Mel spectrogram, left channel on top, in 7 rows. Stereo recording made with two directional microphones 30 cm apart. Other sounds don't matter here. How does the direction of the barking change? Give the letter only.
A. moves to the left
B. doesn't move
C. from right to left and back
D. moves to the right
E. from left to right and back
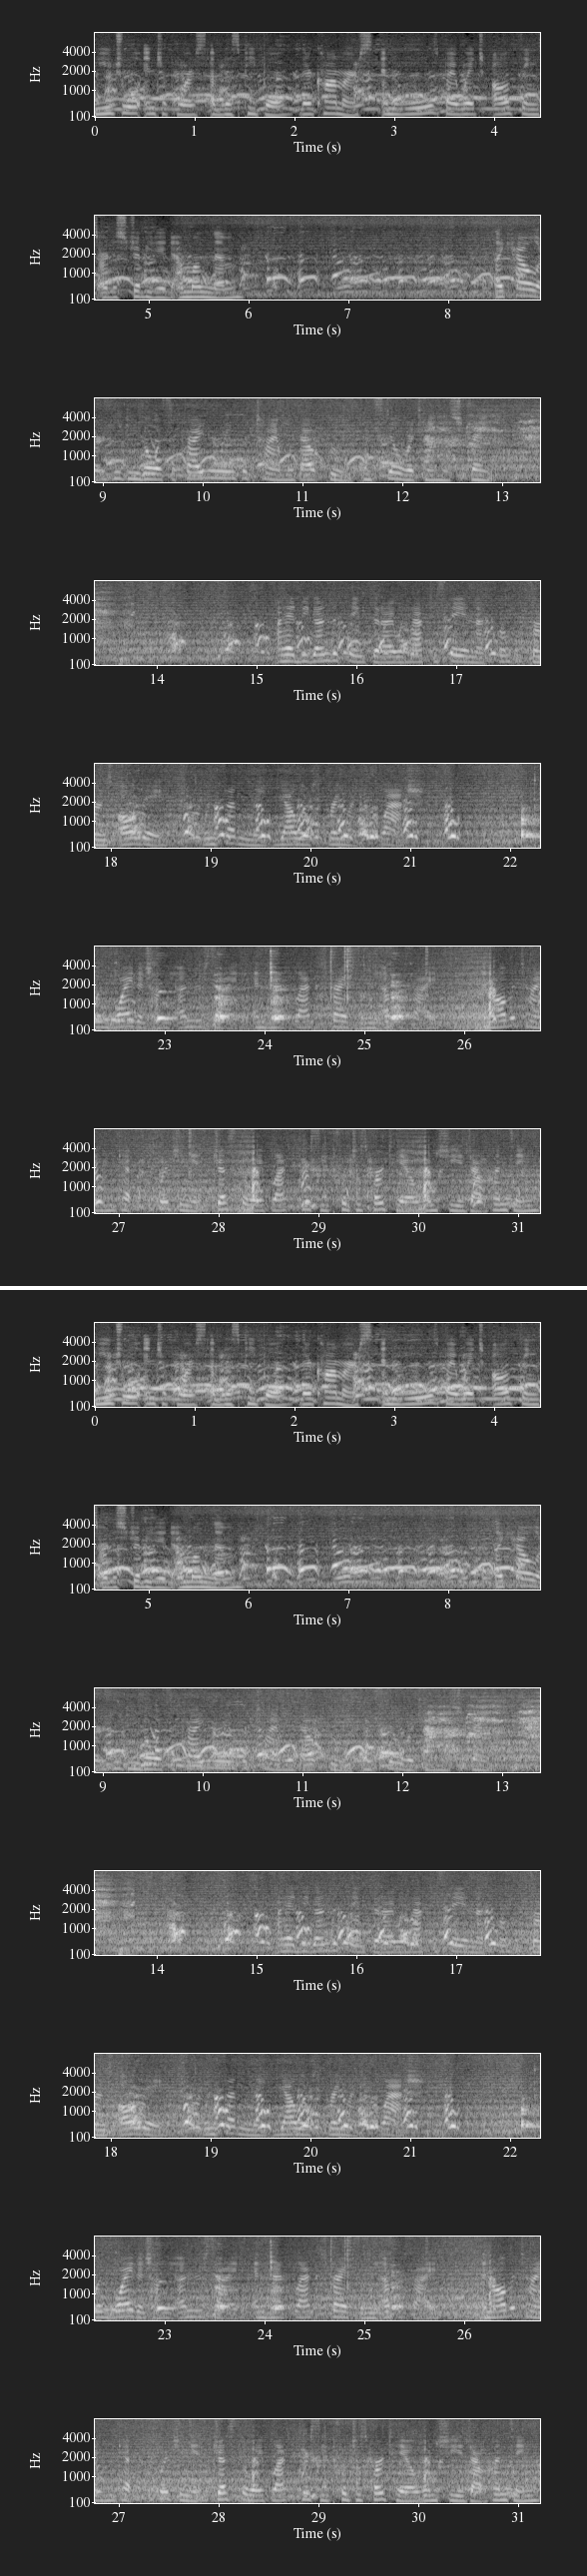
A.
